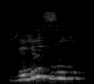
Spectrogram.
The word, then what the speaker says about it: жалюзи: правильно жалюзи или жалюзи жалюзи нужно произносить с ударением на последнем слоге так как слово пришло к нам из французского языка эти сведения можно найти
